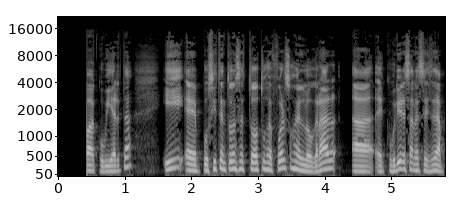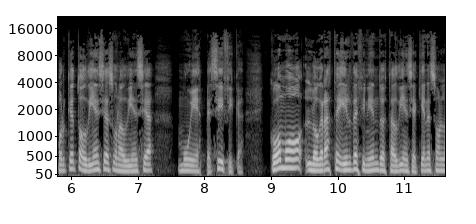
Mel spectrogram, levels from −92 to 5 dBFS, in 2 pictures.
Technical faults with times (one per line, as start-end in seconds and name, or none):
0.00-0.43 cut-off start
